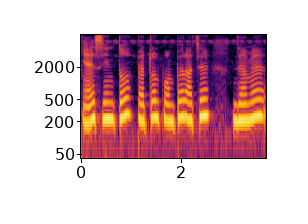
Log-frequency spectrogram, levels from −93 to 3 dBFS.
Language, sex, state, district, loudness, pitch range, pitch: Bengali, female, Jharkhand, Jamtara, -12 LUFS, 210-245 Hz, 225 Hz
